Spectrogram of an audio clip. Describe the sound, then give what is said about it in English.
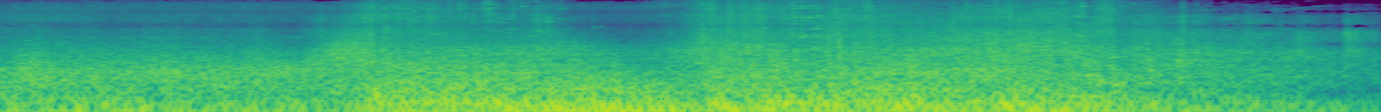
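Bombs exploding across a city make a loud, continuous low rumbling roar with swelling bursts, fading away near the end. “They bombed the city.”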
